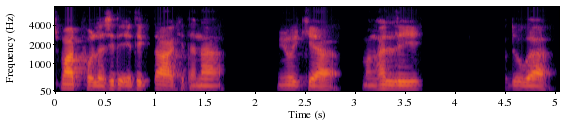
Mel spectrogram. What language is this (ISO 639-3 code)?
mni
